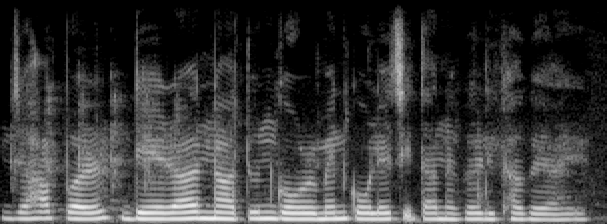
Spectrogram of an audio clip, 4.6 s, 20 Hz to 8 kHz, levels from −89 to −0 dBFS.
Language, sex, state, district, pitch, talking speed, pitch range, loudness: Hindi, female, Arunachal Pradesh, Papum Pare, 215 Hz, 130 wpm, 210-225 Hz, -13 LUFS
